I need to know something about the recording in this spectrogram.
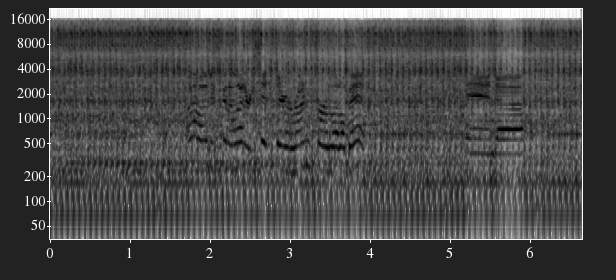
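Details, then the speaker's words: Freshly reassembled air-cooled diesel engine left idling to burn some fuel; even, steady clatter with no misses or knocks throughout, looks somewhat happy. Normal idle. "looks like it's somewhat happy sitting there so we let her sit"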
